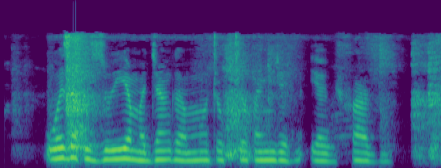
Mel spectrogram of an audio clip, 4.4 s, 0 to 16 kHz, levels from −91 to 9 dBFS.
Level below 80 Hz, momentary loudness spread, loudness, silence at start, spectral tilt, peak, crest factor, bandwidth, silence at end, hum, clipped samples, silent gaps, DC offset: -62 dBFS; 15 LU; -18 LUFS; 0.45 s; -4.5 dB/octave; 0 dBFS; 18 dB; 8 kHz; 0 s; none; under 0.1%; none; under 0.1%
